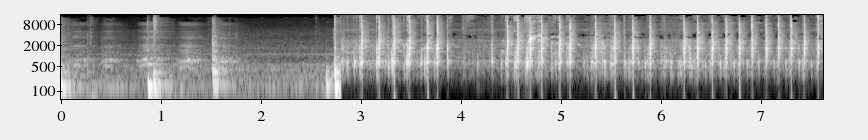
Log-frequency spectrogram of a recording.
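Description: A few separate knocks, then from about three seconds in a fast, even run of sharp clicks, about nine a second.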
